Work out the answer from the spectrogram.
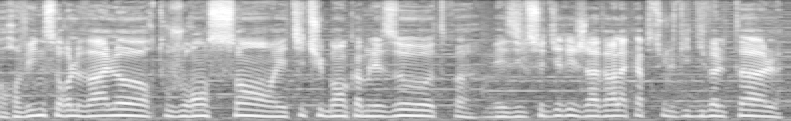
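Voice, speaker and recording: A man's voice: a little high, steady tone, a little fast, darkish tone. A man reading dramatic scripted narration as an audiobook narrator. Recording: music behind the voice.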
